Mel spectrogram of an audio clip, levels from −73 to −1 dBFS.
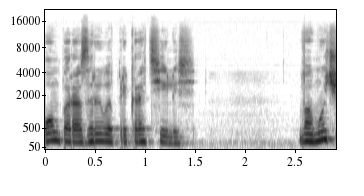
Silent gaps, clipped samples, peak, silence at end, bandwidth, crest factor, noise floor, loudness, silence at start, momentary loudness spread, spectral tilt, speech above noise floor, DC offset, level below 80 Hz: none; under 0.1%; -4 dBFS; 0 s; 18.5 kHz; 18 dB; -50 dBFS; -19 LUFS; 0 s; 9 LU; -4 dB/octave; 32 dB; under 0.1%; -56 dBFS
